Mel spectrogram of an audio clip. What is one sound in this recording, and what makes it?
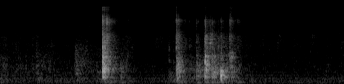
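Glass bottles clink and knock.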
